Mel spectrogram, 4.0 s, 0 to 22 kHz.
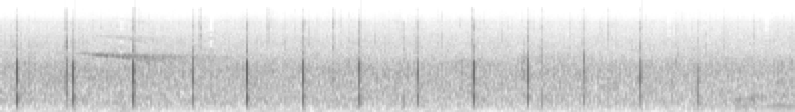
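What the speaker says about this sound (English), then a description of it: "So let's give him and all the organizers a round of applause." Steady, evenly spaced claps from a small audience at a WWII 70th anniversary Victory Day ceremony in 2015, a sparse round of applause that stays moderately loud with no voices over it.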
